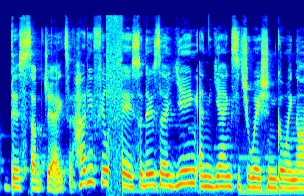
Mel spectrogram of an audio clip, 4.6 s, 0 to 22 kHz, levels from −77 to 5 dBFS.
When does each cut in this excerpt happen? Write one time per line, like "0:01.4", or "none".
0:01.8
